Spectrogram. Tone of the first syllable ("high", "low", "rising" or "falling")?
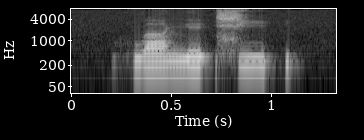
low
